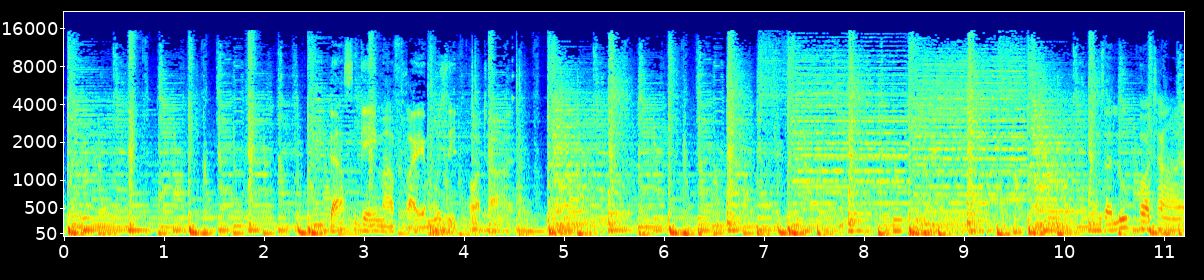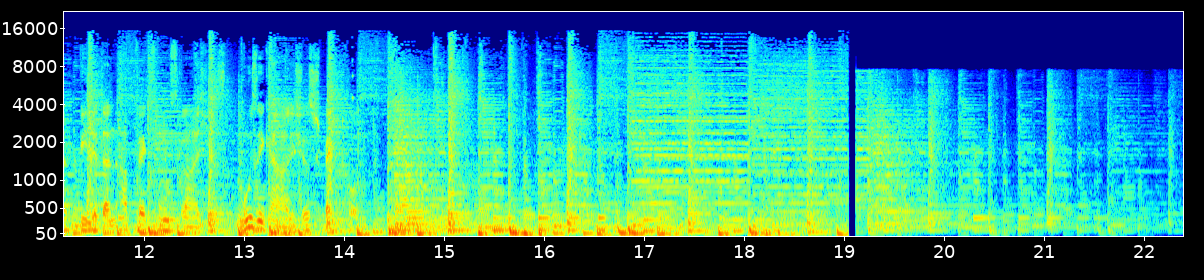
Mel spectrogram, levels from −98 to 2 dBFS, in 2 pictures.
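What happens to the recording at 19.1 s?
The input likely switched to a poorer device at 19.04 s, with an 80 ms silence at the switch. From there to the end the band stops at 7.6 kHz, so the sound turns duller, drops about 5 dB, and picks up a faint new background noise.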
